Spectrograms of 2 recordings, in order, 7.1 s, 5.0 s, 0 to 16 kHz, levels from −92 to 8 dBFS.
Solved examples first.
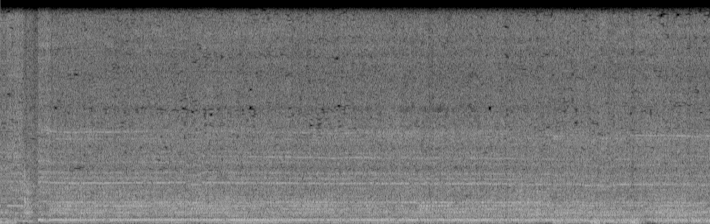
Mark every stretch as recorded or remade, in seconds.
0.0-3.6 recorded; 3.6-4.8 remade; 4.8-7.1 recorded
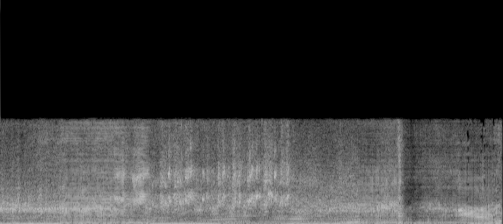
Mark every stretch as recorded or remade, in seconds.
0.0-0.6 recorded; 0.6-1.5 remade; 1.5-3.6 recorded; 3.6-5.0 remade

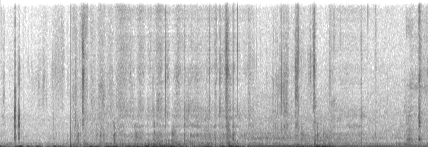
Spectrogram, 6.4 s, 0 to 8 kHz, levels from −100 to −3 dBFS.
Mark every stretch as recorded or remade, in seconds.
0.0-1.8 recorded; 1.8-3.8 remade; 3.8-5.0 recorded; 5.0-5.5 remade; 5.5-6.4 recorded

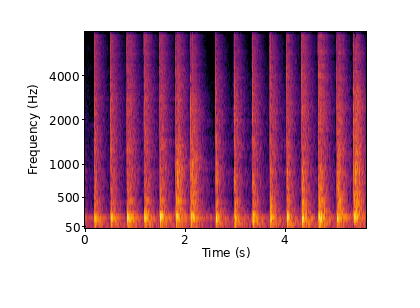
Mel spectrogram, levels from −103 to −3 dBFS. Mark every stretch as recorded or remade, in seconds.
0.0-0.9 recorded; 0.9-4.1 remade; 4.1-4.7 recorded; 4.7-5.6 remade

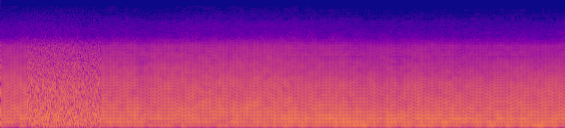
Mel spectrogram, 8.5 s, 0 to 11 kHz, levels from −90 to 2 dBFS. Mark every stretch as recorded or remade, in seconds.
0.0-0.4 remade; 0.4-1.5 recorded; 1.5-8.5 remade

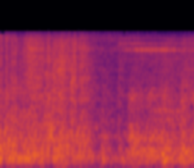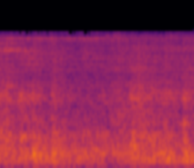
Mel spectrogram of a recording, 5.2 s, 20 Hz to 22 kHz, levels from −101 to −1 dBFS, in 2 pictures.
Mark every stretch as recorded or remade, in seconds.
0.0-1.6 remade; 1.6-4.0 recorded; 4.0-5.2 remade

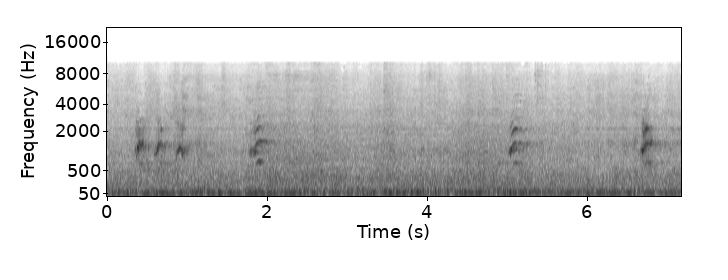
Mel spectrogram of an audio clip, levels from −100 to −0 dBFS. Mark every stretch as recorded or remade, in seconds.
0.0-1.8 remade; 1.8-3.6 recorded; 3.6-4.3 remade; 4.3-5.9 recorded; 5.9-7.2 remade

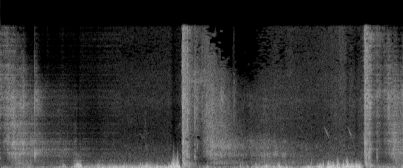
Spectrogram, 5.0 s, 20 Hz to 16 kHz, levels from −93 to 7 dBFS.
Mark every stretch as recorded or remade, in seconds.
0.0-1.5 remade; 1.5-4.5 recorded; 4.5-5.0 remade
